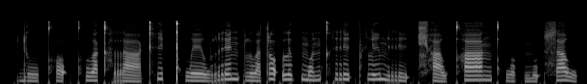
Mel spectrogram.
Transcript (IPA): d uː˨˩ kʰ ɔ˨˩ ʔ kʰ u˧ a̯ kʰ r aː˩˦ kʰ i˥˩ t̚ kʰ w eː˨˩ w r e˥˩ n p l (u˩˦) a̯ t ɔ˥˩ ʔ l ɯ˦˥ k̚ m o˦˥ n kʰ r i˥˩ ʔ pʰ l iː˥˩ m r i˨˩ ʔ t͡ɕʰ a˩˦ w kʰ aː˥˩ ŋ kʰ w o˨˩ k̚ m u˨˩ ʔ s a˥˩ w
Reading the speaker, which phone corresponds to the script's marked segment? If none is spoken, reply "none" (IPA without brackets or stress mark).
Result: u˩˦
